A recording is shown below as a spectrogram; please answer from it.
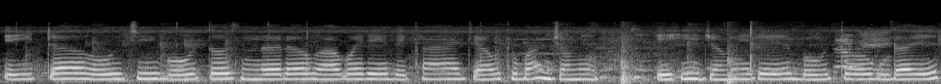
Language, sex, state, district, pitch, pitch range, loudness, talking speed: Odia, female, Odisha, Malkangiri, 245 Hz, 235-255 Hz, -13 LUFS, 95 wpm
